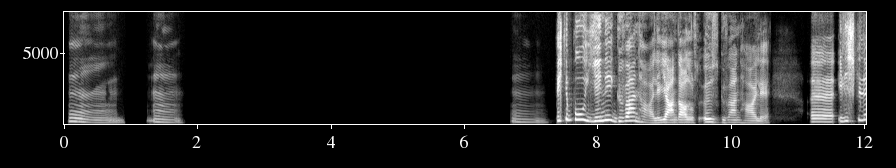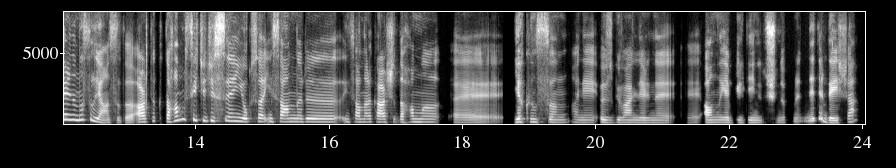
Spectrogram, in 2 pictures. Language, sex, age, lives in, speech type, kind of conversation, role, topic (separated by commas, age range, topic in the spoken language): Turkish, female, 50-54, Italy, conversation, podcast, host, Kendini tanımaya nasıl başladın?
